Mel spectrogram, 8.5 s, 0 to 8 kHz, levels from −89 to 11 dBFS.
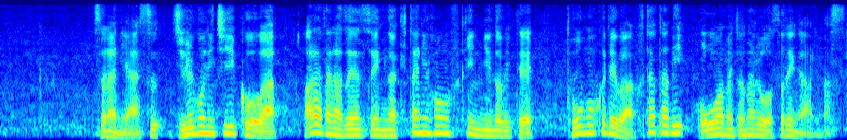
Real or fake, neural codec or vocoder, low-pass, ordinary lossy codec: fake; codec, 16 kHz, 4 kbps, FreqCodec, smaller model; 7.2 kHz; none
